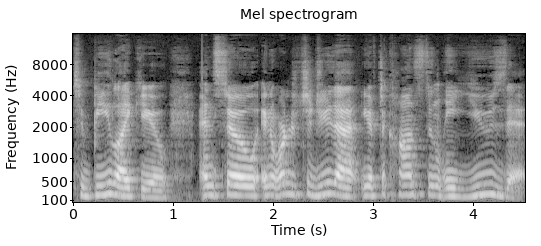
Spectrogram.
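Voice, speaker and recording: A woman with an American accent and an ordinary speaking voice, medium in pitch with ordinary pitch variation, at a moderate pace. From New York City. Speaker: event planner and business coach. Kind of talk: podcast interview.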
